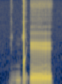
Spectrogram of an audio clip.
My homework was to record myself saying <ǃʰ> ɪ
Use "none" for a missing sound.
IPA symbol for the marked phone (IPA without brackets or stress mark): ǃʼ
